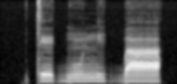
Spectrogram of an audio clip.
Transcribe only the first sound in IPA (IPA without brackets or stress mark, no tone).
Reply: t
